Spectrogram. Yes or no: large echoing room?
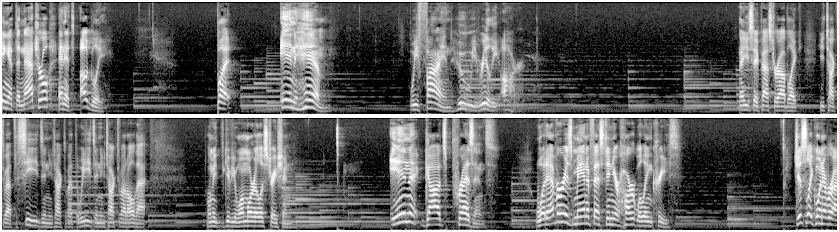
yes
